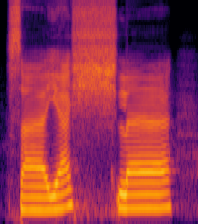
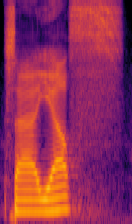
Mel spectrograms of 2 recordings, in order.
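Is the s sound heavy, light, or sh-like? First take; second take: sh-like; heavy. First: The s sound becomes an sh sound. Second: The s sound is thick with raised tongue root. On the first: The speaker calls it wrong. "yang dibaca adalah huruf shin" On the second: The speaker calls it right. "Angkat pangkal lidahnya"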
